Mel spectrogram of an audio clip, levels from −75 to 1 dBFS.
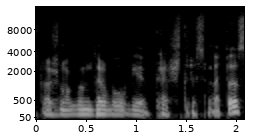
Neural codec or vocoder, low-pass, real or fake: codec, 44.1 kHz, 2.6 kbps, SNAC; 14.4 kHz; fake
